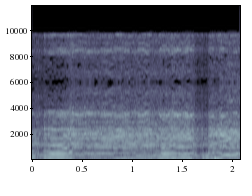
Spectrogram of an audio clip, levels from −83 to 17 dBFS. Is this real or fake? real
